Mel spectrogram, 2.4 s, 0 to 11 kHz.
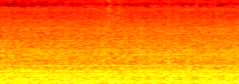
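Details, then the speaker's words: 2004 Vauxhall Corsa C Energy, recently done timing chain, driving up to 60 mph: even steady low rumble with no knocks, ticks or whine over road noise; wheel bearing winds more at speed; engine normal and quiet. "You can probably hear on camera as I get up to 60 mile an hour. Wheel bar starts to wind more. But otherwise so far seems to be okay. Engine's nice and quiet."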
